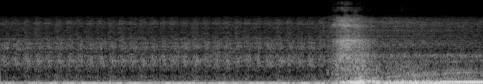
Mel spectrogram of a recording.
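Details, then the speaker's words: Ford 6.0 Powerstroke diesel with electrical issues, cold after sitting six hours: cranks and catches quickly, revs up, settles into deep steady rumble; starts much easier than earlier, normal cold start. "And it did. Now, it started much easier than it did earlier."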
